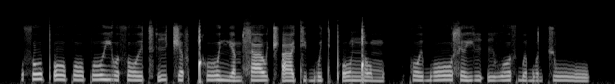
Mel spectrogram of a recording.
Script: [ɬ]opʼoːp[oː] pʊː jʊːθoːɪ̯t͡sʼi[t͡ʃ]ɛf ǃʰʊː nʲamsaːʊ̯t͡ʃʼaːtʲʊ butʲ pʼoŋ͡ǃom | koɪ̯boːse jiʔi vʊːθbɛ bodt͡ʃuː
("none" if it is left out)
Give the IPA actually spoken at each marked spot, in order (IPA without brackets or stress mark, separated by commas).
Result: θ, oː, t͡ʃ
